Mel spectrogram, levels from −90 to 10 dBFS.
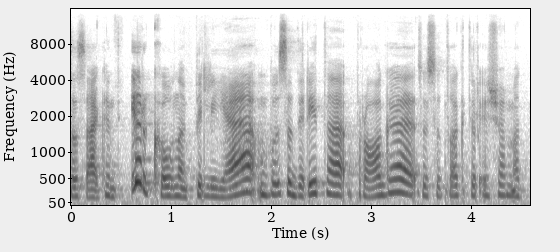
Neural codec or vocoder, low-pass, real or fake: none; 14.4 kHz; real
